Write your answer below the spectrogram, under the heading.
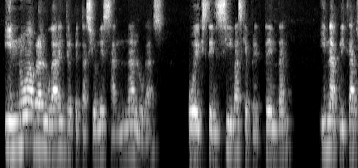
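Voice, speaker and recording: In a mid-range voice with a darkish tone, a Mexican-accented instructor lectures his law course. He puts questions to the students and gently pushes for volunteers to read aloud.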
